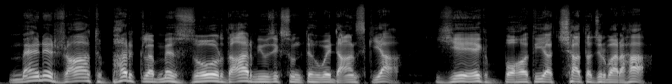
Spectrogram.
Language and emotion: Urdu, happy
